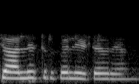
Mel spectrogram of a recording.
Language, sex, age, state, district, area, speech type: Hindi, female, 18-30, Uttar Pradesh, Azamgarh, urban, conversation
